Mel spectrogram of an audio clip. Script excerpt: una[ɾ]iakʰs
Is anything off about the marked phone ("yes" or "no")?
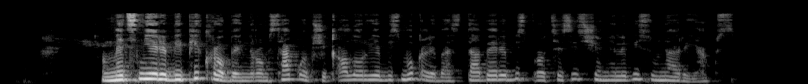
no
